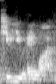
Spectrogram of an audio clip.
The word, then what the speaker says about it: quay: Thomas Dye, a writer named for Tom Sawyer, tells me that another key is quay, as in Q-U-A-Y, which should be pronounced key.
